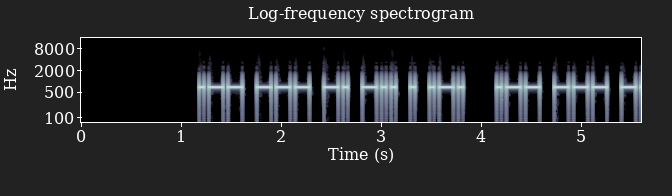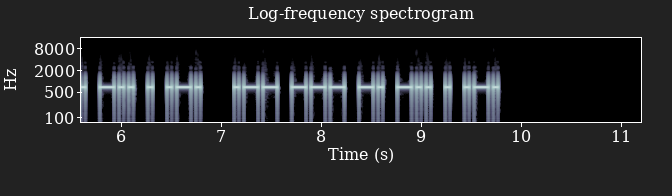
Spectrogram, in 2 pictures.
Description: Morse code, heard as a keyed tone, about 25 wpm, 700 Hz. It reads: WONDER WONDER WONDER
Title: Top 500 Words Repeated 25wpm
